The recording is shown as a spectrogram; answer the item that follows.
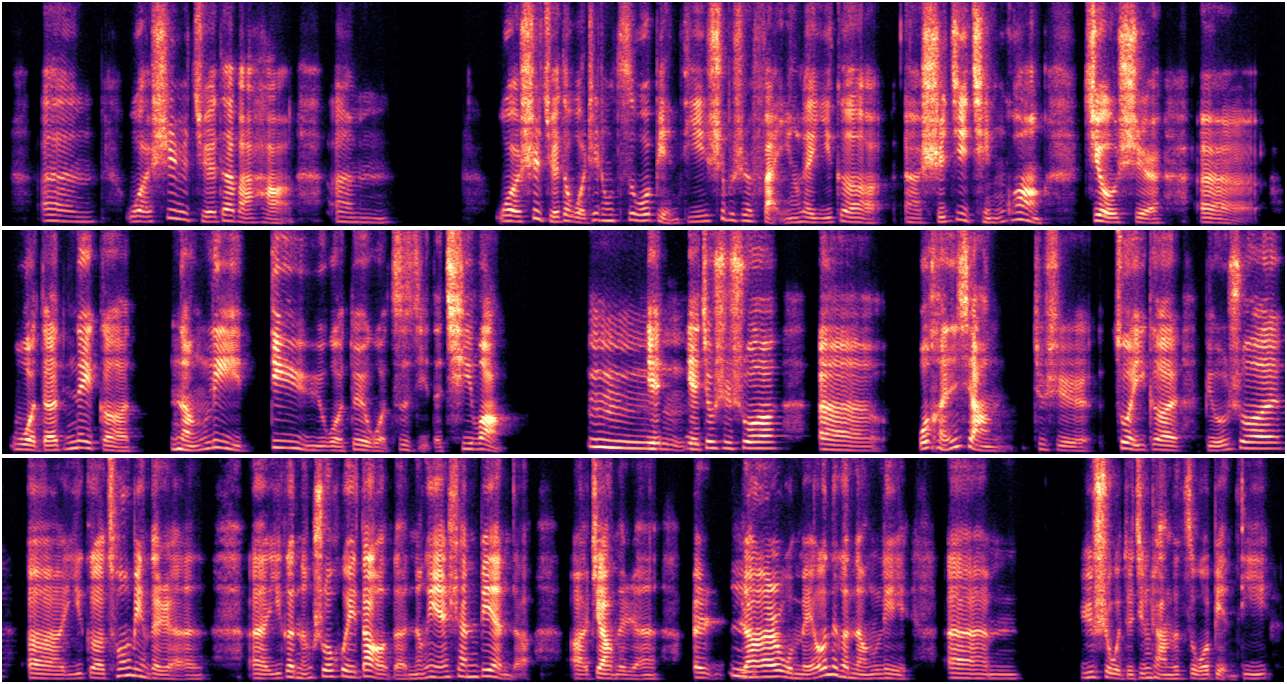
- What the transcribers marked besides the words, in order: drawn out: "嗯"; other background noise
- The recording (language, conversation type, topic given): Chinese, advice, 我该如何描述自己持续自我贬低的内心对话？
